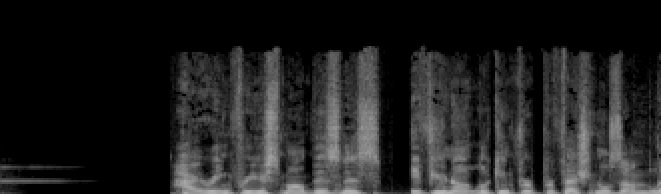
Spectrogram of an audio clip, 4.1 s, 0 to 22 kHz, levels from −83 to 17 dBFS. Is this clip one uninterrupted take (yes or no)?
no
